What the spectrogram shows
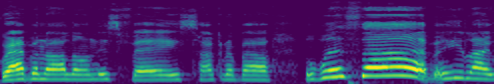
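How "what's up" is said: put-on drunk woman slurring, higher. Retelling a drunk woman grabbing his face: imitating Krishan slurring drunk. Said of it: "she's slurring her words".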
